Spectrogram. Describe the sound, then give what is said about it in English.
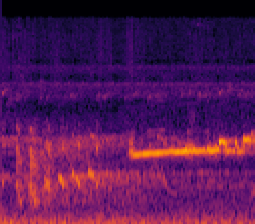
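A bird call: a few short chirpy notes, then a long steady whistling tone held for over a second, moderately loud against a low background rumble, with no talking. “Was that like a mourning dove? No, definitely not. Could be a barn owl.”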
